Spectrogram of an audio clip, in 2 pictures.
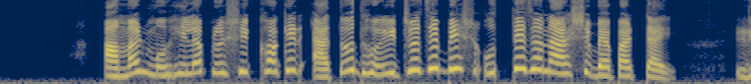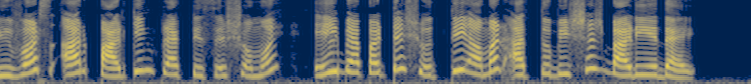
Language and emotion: Bengali, happy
